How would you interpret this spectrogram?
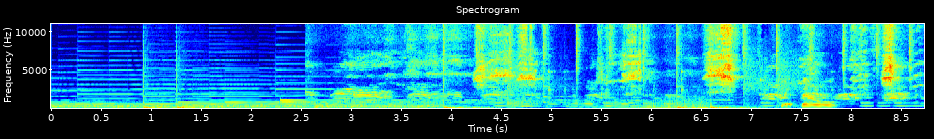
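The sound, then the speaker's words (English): Several parrots squawk in harsh, irregular bursts, loud, their raucous calls overlapping after a stretch of steady low rumble at the start. “They're parrots. I just can't tell which ones.”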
